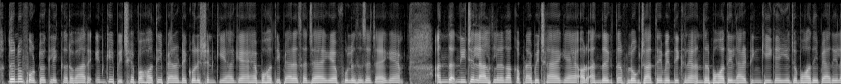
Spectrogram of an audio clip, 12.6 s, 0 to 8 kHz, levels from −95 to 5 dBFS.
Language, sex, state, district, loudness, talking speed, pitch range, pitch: Hindi, female, Chhattisgarh, Jashpur, -18 LUFS, 245 wpm, 185-200 Hz, 195 Hz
